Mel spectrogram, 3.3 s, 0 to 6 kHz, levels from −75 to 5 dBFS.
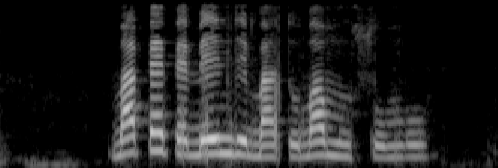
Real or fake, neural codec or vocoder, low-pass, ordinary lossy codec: real; none; 5.4 kHz; AAC, 48 kbps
